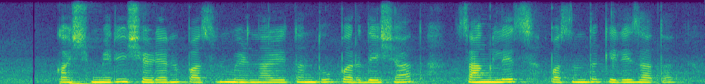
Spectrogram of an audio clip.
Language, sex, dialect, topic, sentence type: Marathi, female, Varhadi, agriculture, statement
